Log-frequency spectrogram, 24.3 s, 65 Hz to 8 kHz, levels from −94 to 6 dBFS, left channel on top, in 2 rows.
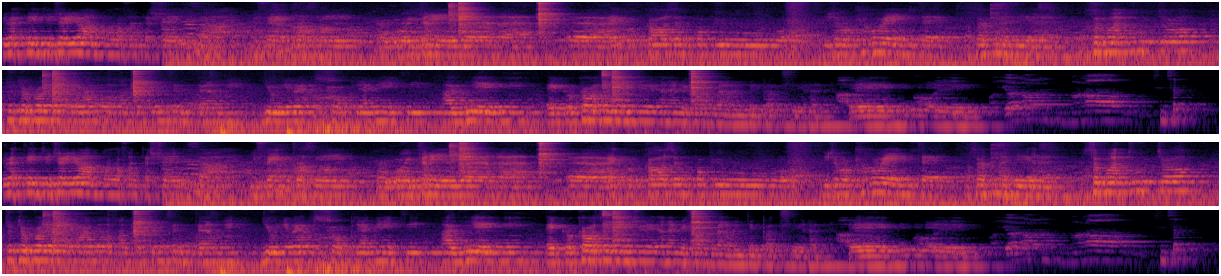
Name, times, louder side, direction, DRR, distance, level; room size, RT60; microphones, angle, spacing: voice 1, 0.0-21.8, right 1 dB, 40° right, 1 dB, 0.4 m, -38 dB
sound 1, 1.6-17.6, equal, 50° left, 0.8 m, -43 dB
Camera, 2.6-19.3, left 1 dB, 75° left, 1.2 m, -42 dB
voice 2, 20.5-20.9 21.3-21.8 22.0-23.9, left 2 dB, 25° left, -1 dB, 0.5 m, -52 dB
4.0 x 2.4 x 2.4 m, 1.0 s
head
